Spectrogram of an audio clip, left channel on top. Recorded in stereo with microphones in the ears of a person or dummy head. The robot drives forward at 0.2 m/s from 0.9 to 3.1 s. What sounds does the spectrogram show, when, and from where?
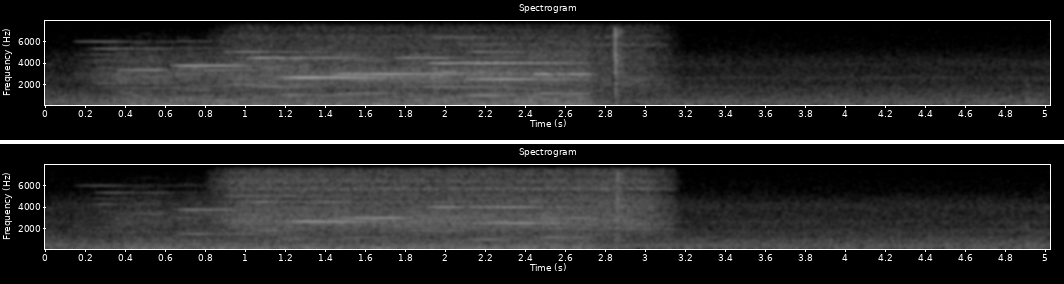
0.1 s a phone ringing: 45° left (ahead or behind), 0.7 m; by 2.8 s 70° left (ahead or behind), 0.5 m
2.9 s a finger snap: 80° left, 1.2 m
